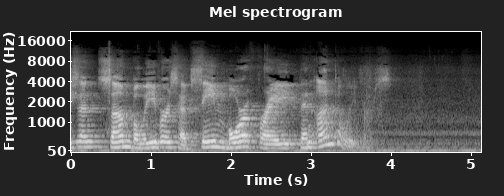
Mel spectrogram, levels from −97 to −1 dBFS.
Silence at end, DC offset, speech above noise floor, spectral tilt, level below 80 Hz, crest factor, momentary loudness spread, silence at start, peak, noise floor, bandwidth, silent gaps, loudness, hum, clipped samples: 0.05 s; under 0.1%; 23 dB; -5 dB/octave; -44 dBFS; 18 dB; 17 LU; 0 s; -2 dBFS; -41 dBFS; 12 kHz; none; -18 LUFS; none; under 0.1%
